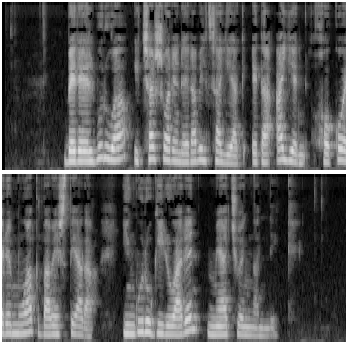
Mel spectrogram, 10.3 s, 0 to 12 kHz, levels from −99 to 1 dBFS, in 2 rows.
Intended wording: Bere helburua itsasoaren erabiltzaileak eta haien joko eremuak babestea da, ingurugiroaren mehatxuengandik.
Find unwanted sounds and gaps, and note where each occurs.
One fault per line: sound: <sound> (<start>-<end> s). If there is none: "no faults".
no faults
